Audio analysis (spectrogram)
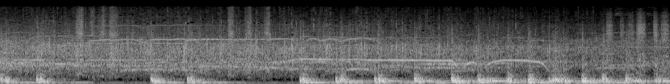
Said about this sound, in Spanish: Vamos a volver a presentar a estos grandes de la música, a petición de todos ustedes, nuevamente en escena, la saya afro-boliviana. ¡Fuerte los aplausos!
